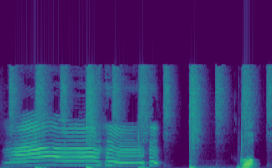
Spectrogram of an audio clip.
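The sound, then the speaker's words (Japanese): A baby cries in three long, high wails separated by breaths, then breaks into shorter, choppy sobs. “Cry. 泣く。”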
